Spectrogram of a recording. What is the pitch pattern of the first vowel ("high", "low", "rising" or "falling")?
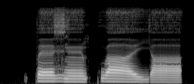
high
